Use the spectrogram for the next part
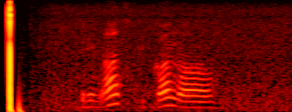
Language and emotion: Russian, neutral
